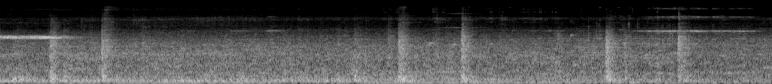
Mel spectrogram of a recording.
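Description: Bangladesh Railway passenger train rolling slowly: a steady rumble with irregular clanks of the wheels over rail joints, and a brief high wheel squeal near the start and again near the end.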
